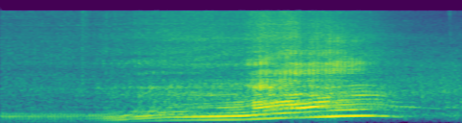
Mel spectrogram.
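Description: A sports car engine revs loudly and drops back.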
